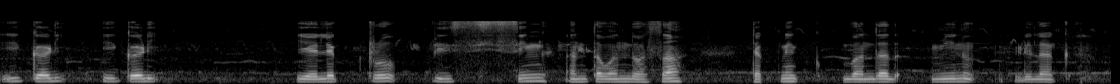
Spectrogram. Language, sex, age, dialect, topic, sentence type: Kannada, male, 18-24, Northeastern, agriculture, statement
